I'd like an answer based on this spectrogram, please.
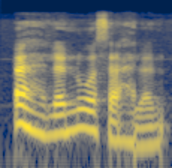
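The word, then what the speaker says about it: أهلا وسهلا: On s'arrête avec un prolongement de fatha. Donc on dit ahlan wa sahla. On ne dit pas ahlan wa sahl. On dit ahlan wa sahla. Ou ahlan wa sahlan, comme d'habitude.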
